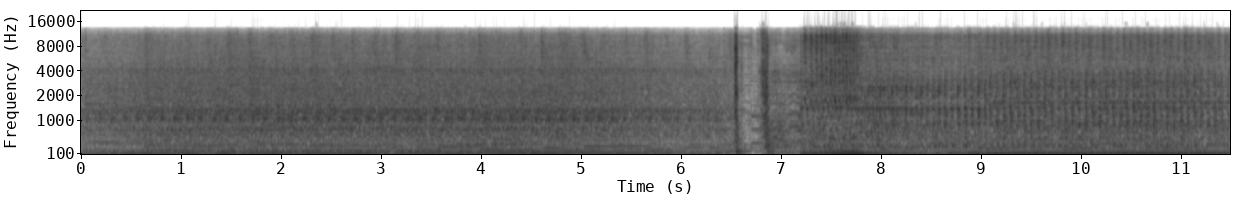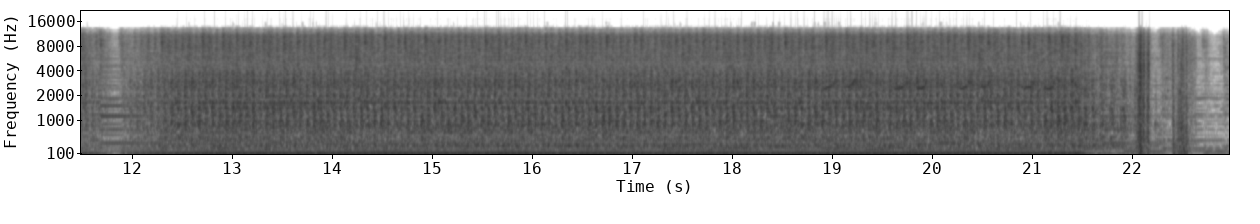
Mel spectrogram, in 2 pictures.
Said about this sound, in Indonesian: tiba-tiba terdengar suara mesin yang menari-nari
